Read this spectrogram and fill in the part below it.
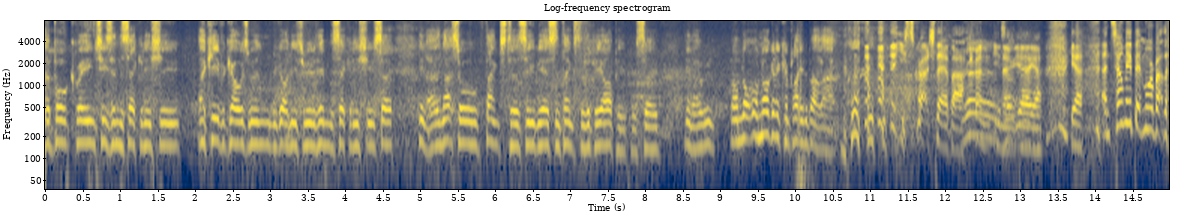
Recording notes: Live from Destination Star Trek London 2021. Billed as Europe’s largest Trek convention.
